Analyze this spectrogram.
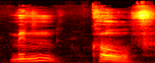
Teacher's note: এখানে নুন পুরাটা নুন উচ্চারণ করতে হবে স্পষ্টভাবে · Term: ইজহার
